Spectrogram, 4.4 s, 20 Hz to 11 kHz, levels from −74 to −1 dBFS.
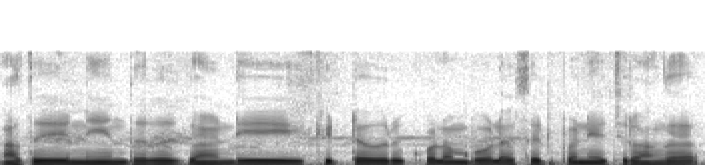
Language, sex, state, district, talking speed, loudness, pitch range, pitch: Tamil, male, Tamil Nadu, Kanyakumari, 135 wpm, -14 LUFS, 115-120 Hz, 115 Hz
